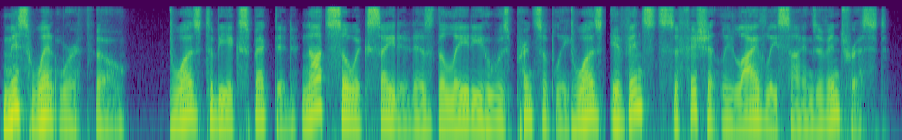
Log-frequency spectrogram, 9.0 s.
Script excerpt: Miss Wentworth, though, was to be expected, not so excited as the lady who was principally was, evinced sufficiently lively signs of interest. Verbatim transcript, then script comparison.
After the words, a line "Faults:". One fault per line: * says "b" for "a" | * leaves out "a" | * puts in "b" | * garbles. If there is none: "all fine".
Miss Wentworth, though, was to be expected, not so excited as the lady who was principally was, evinced sufficiently lively signs of interest.
Faults:
all fine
